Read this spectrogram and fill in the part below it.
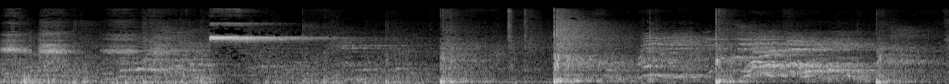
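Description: Young girls call out and chatter nearby.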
